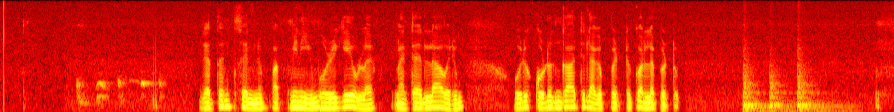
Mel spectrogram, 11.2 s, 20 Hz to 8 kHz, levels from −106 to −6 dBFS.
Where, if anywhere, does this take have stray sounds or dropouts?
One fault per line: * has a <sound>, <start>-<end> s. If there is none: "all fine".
* has a laugh, 0.9-2.1 s
* has a thud, 9.3-10.8 s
